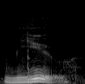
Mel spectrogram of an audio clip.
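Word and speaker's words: μ: actually a greek letter it's the 12th letter in the greek alphabet and it's pronounced mu like that and it's the simulate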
